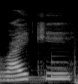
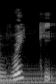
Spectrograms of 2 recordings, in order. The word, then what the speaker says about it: Reiki: Well, it's pronounced Reiki, but in Western civilization, from what I found out, it's been turned into Reiki.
